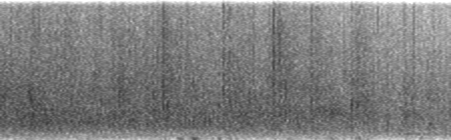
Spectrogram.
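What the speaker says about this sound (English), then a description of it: "So you guys give Elena another round of applause." A concert audience gives a student performer named Elena another round of applause, loud, close crowd clapping that stays full and even throughout, with a slightly sharper clap standing out partway through.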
